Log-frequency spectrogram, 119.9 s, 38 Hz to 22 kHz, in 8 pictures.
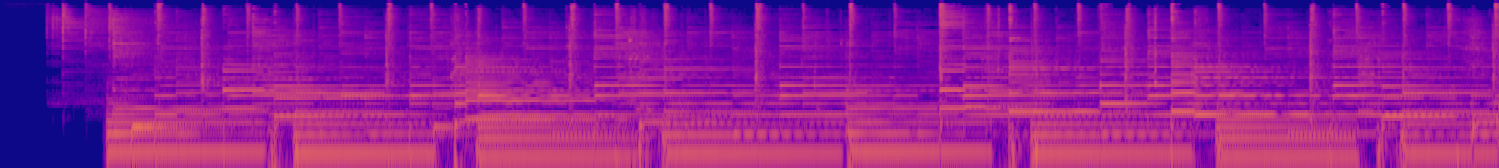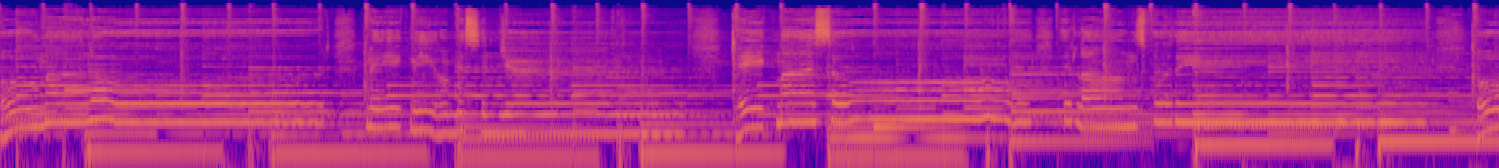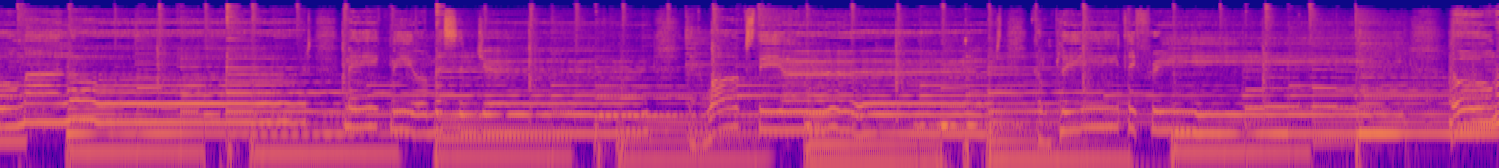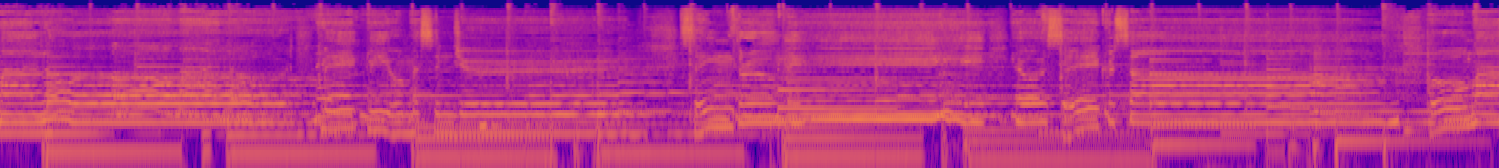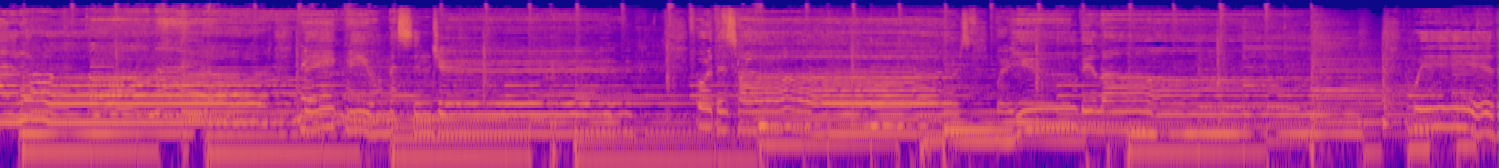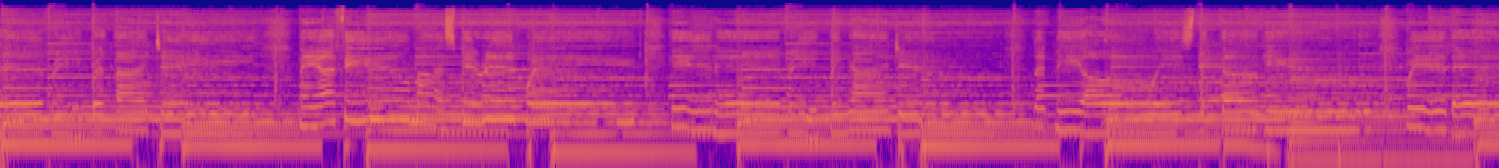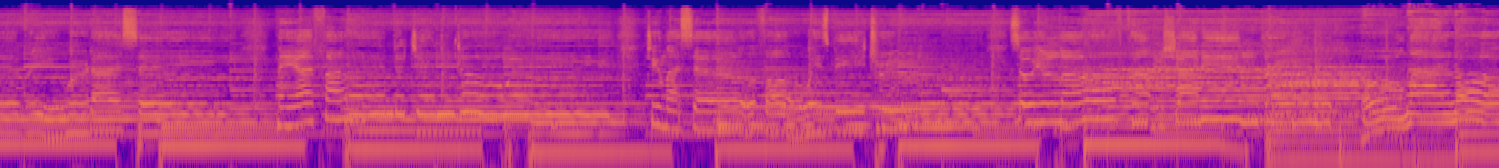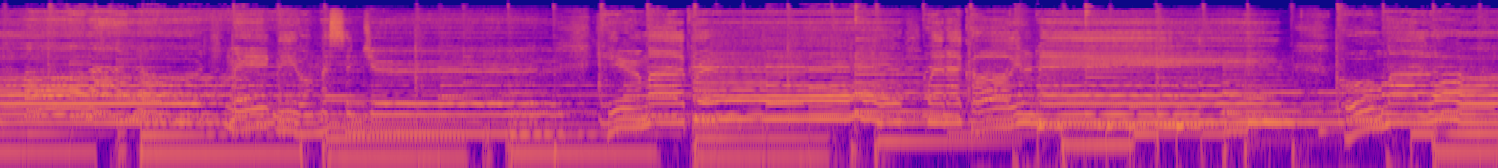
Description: Devotional Songs
Major (Shankarabharanam / Bilawal)
8 Beat / Keherwa / Adi
Lowest Note: S / C
Highest Note: R2 / D (higher octave)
